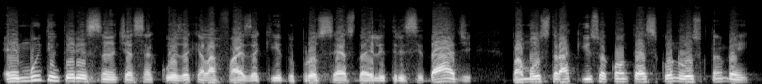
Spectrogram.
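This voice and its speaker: A man's voice: mid-range voice, lively intonation, moderate pace, warm tone, dry recording. A man leading a study group, explaining a spiritual book and reading passages aloud in a conversational way that asks the group questions.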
